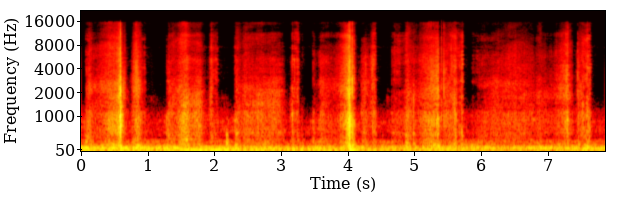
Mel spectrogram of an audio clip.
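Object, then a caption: Tray of kinetic sand cut with a rocker blade. A rocker blade cuts and scrapes through a tray of kinetic sand, making soft grainy crunching and scraping over a steady low rumble. Two sharper, brighter snaps stand out, one early and one near the middle of the clip.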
